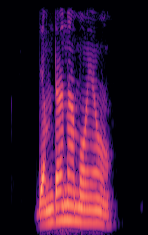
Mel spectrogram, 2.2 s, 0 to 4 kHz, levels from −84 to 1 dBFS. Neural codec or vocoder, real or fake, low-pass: none; real; 3.6 kHz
